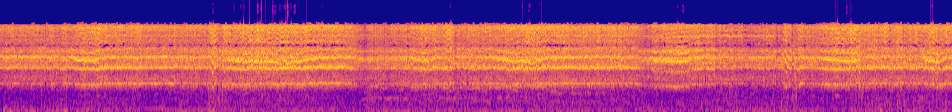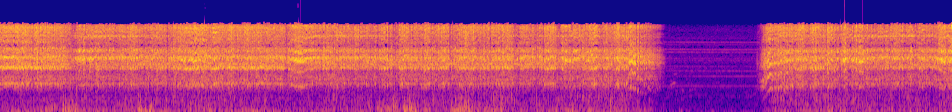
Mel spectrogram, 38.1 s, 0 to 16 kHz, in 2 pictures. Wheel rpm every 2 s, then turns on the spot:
230, 230, 220, 220, 230, 220, 230, 230, 230, 230, 230, 230, 230, 230, 240, 210, 20, 140, 220.
none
